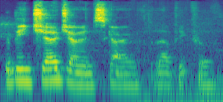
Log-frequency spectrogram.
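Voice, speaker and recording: A man who is a guest on a casual podcast, curious and asking quick offhand questions. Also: medium pitch, steady tone. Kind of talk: casual chat.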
